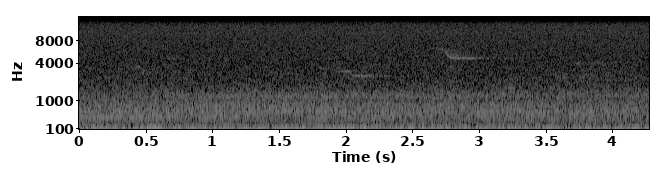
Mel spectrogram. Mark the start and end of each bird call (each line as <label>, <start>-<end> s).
Red-winged Blackbird (Agelaius phoeniceus), 2.6-3.1 s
